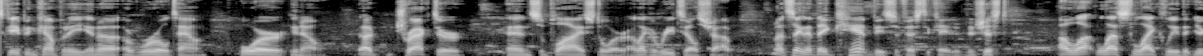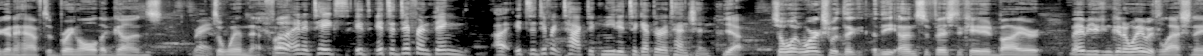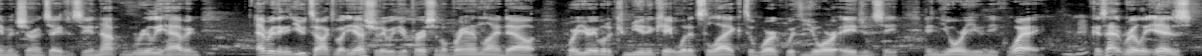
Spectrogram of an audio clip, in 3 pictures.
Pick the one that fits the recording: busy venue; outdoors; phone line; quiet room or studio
busy venue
